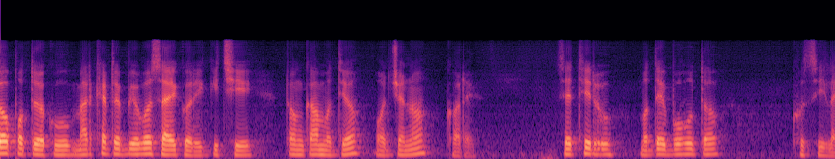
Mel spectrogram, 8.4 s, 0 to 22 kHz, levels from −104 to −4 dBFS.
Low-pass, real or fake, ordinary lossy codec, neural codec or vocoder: none; fake; none; codec, 16 kHz, 0.3 kbps, FocalCodec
